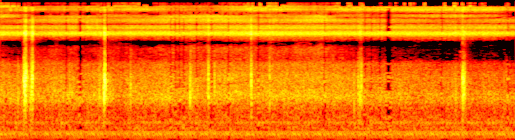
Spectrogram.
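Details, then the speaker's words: Endoscopic ear microsuction after drops, removing wet clay- or mud-like impacted ear wax in an Asian client: a steady suction hiss with sharp crackles and pops as wax enters the tip. "it's a bit uncomfortable and it can make a very loud noise and you vacuum it"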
